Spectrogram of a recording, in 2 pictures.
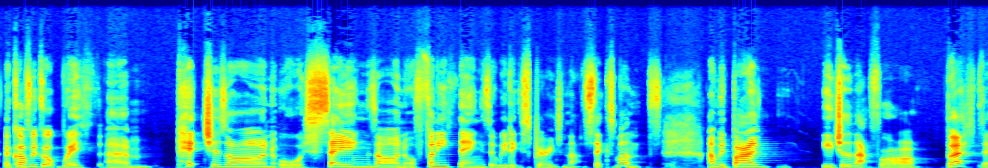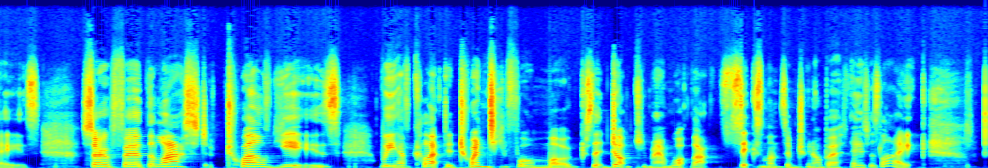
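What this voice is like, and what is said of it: Northern English accent. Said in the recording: “your northern accent”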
